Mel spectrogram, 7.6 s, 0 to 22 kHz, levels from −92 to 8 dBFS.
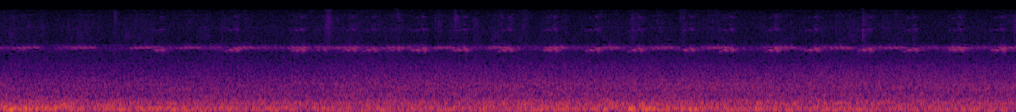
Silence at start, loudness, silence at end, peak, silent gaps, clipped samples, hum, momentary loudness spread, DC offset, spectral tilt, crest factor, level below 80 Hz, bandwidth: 0 s; -41 LUFS; 0 s; -24 dBFS; none; under 0.1%; none; 4 LU; under 0.1%; -5.5 dB/octave; 16 dB; -46 dBFS; 16.5 kHz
